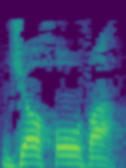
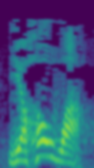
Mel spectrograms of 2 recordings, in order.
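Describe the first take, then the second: First: The name begins with a J sound. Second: The name begins with a Y sound. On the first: "as we would say in English" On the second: "you get Yehovah"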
